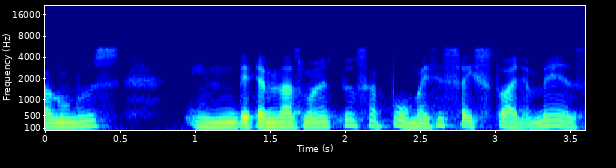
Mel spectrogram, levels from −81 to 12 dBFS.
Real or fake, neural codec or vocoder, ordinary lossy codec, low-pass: fake; codec, 16 kHz, about 1 kbps, DyCAST, with the encoder's durations; none; 5.4 kHz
